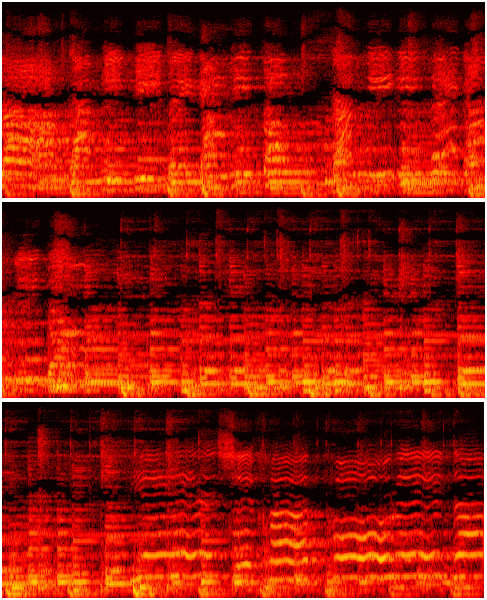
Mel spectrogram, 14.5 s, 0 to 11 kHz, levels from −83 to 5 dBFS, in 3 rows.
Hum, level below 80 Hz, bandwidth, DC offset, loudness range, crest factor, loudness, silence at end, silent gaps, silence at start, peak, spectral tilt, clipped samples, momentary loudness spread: none; -44 dBFS; 10 kHz; under 0.1%; 1 LU; 14 dB; -31 LUFS; 0 s; none; 0 s; -16 dBFS; -6.5 dB/octave; under 0.1%; 3 LU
